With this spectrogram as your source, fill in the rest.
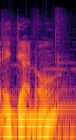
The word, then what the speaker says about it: engano: Di samping itu, nama Enggano yang dikenal sekarang kemungkinan berasal dari bahasa Portugis Engano, diucapkan Egano, yang bermakna kesalahan.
